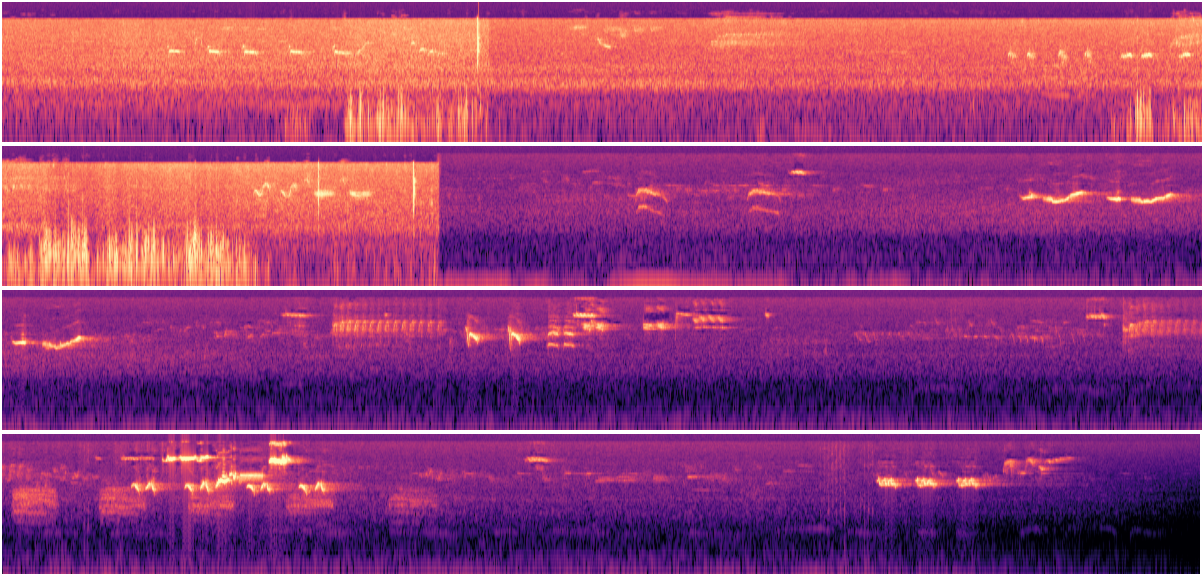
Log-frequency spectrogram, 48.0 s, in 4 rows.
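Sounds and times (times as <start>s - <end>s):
birds chirping and singing: 1.6s - 4.8s, 10.0s - 12.8s, 14.5s - 15.8s, 37.2s - 39.3s
harsh bird calls: 10.0s - 12.5s, 14.5s - 15.9s, 36.0s - 40.5s.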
